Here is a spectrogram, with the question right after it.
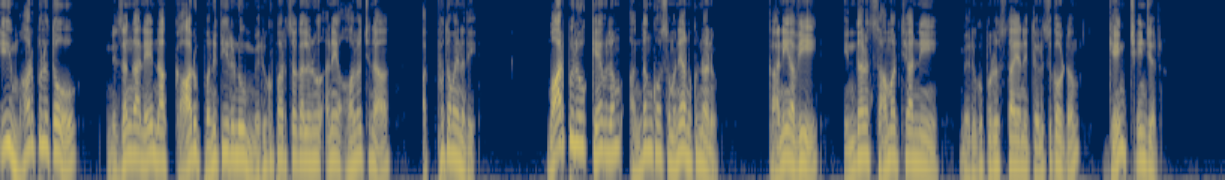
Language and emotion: Telugu, surprised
